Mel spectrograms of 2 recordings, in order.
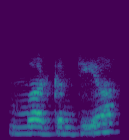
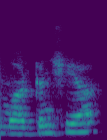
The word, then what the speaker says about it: Marchantia: और liverworts में हम पढ़ेंगे मार्कंटिया और कुछ लोग बोलते हैं मार्कनशिया। आपकी मर्जी कैसे प्रोनाउंस करेंगे इसको आप।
